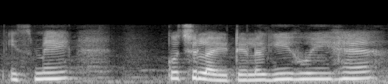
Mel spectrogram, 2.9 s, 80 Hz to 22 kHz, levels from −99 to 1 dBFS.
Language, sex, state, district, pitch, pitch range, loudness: Hindi, female, Uttar Pradesh, Saharanpur, 255 Hz, 225-275 Hz, -14 LUFS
